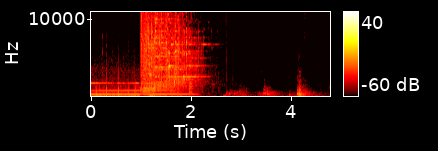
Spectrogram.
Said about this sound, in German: Ich bin echt ungeschickt. Das ist bloß Krimskrams. Ich werf immer alles. Bloß eine kleine Porzellanfigur. Runter. Vielleicht könnte ich sie wieder zusammenkleben, oder... Das ist Porzellan.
